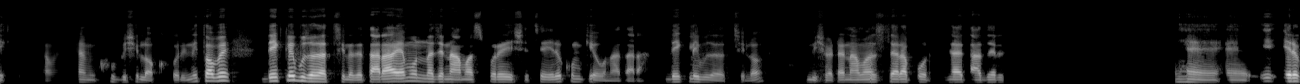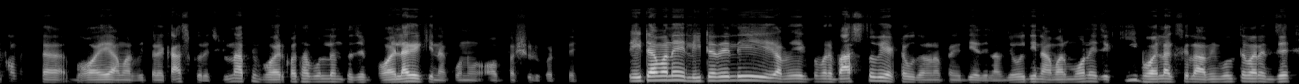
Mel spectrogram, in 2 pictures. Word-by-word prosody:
দেখতাম। -, -, -18 dB, 0.6 s
আমি 105 Hz, -1 st, -15 dB
খুব -, -, -19 dB
বেশি -, -, -9 dB
লক্ষ্য -, -, -9 dB
করিনি। 105 Hz, +7 st, -10 dB
তবে 170 Hz, +2 st, +6 dB, 0.5 s
দেখলে 165 Hz, +4 st, +6 dB
বোঝা 145 Hz, -5 st, +5 dB
যাচ্ছিল 125 Hz, -2 st, 0 dB
যে 110 Hz, -, -3 dB
তারা 120 Hz, +2 st, +7 dB, 0.2 s
এমন 160 Hz, +1 st, -3 dB
না 130 Hz, -, +2 dB
যে 125 Hz, -, +1 dB
নামাজ 115 Hz, 0 st, 0 dB
পড়ে 120 Hz, -1 st, -3 dB
এসেছে। -, -, -12 dB
এরকম 130 Hz, +1 st, -7 dB
কেউ 100 Hz, -, -6 dB
না 90 Hz, -, -7 dB
তারা। -, -, -8 dB, 0.3 s
দেখলেই 125 Hz, +1 st, -4 dB
বোঝা 105 Hz, -3 st, -9 dB
যাচ্ছিলো -, -, -13 dB, 0.6 s
বিষয়টা, 105 Hz, +1 st, -6 dB
নামাজ 115 Hz, +1 st, -2 dB
যারা 120 Hz, 0 st, +3 dB
পড়তে 120 Hz, -2 st, -10 dB
যায় 115 Hz, 0 st, +2 dB
তাদের 110 Hz, +1 st, -3 dB, 1.8 s
হ্যাঁ, 115 Hz, -4 st, -4 dB, 0.2 s
হ্যাঁ, 105 Hz, -1 st, -8 dB, 0.3 s
এ -, -, -4 dB, 0.2 s
এরকম 150 Hz, -2 st, +4 dB
একটা 115 Hz, -, -6 dB, 0.3 s
ভয় 110 Hz, +1 st, 0 dB
আমার 105 Hz, -1 st, -5 dB
ভিতরে 105 Hz, 0 st, -8 dB
কাজ -, -, +2 dB
করেছিল। 100 Hz, +4 st, -13 dB
না, 145 Hz, -, +1 dB
আপনি 150 Hz, -, -15 dB
ভয়ের 115 Hz, 0 st, 0 dB
কথা 130 Hz, 0 st, -3 dB
বললেন 130 Hz, -1 st, -6 dB
তো, -, -, -10 dB
যে 115 Hz, -, -4 dB, 0.2 s
ভয় 115 Hz, +2 st, +4 dB
লাগে 145 Hz, +1 st, +9 dB
কিনা 100 Hz, -1 st, -6 dB
কোন 105 Hz, -1 st, -11 dB, 0.3 s
অভ্যাস -, -, -13 dB
শুরু -, -, -17 dB
করতে? -, -, -18 dB, 0.6 s
এইটা 185 Hz, +3 st, +8 dB
মানে 200 Hz, 0 st, +7 dB, 0.2 s
লিটারেলি 185 Hz, +4 st, +2 dB, 0.3 s
আমি 130 Hz, +1 st, -5 dB
একবারে 130 Hz, +1 st, -5 dB
বাস্তবিক 170 Hz, +4 st, +2 dB
একটা 130 Hz, -, -7 dB
উদাহরণ 105 Hz, -1 st, -7 dB
আপনাকে 105 Hz, -1 st, -13 dB
দিয়ে 110 Hz, -2 st, -5 dB
দিলাম। 100 Hz, -1 st, -9 dB
যে -, -, -9 dB
ঐদিন 130 Hz, +1 st, -4 dB
আমার 115 Hz, +1 st, -2 dB
মনে 140 Hz, +2 st, -2 dB
যে -, -, -3 dB
কি 195 Hz, +2 st, -12 dB
ভয় 130 Hz, 0 st, +4 dB
লাগছিল 135 Hz, 0 st, -1 dB
আমি 125 Hz, +2 st, -8 dB
বলতে 135 Hz, +1 st, -6 dB
পারেন 140 Hz, -2 st, +1 dB
যে 140 Hz, -, +3 dB
125 Hz, 180 wpm, -24 LUFS, 110-140 Hz, 1.8 s, লাগে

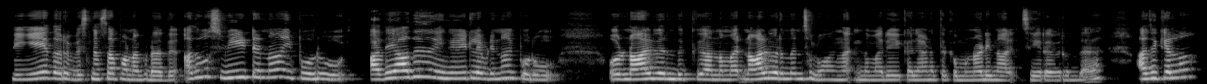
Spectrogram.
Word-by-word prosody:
நீ 230 Hz, -, -2 dB, 0.2 s
ஏன் 290 Hz, -, +5 dB
இத 280 Hz, -, -3 dB
ஒரு 265 Hz, -, -1 dB
பிசினஸா 240 Hz, +3 st, 0 dB
பண்ணக்கூடாது? 210 Hz, -3 st, -1 dB, 0.2 s
அதுவும் 350 Hz, +5 st, -1 dB
ஸ்வீட்ன்னா, 330 Hz, +2 st, 0 dB
இப்போ 285 Hz, -2 st, -5 dB
ஒரு 255 Hz, 0 st, 0 dB, 0.5 s
அதையாவது 320 Hz, +7 st, +5 dB, 0.2 s
எங்க 275 Hz, -1 st, 0 dB
வீட்ல 280 Hz, 0 st, +1 dB
எப்டின்னா, 255 Hz, +3 st, -3 dB
இப்போ 255 Hz, -, -4 dB
ஒரு 220 Hz, -1 st, -5 dB, 0.7 s
ஒரு 240 Hz, 0 st, +3 dB
நாள் 245 Hz, +2 st, +8 dB
விருந்துக்கு 245 Hz, -1 st, +1 dB
அந்த 220 Hz, -1 st, -3 dB
மாரி, 220 Hz, 0 st, -2 dB
நாள் 250 Hz, +4 st, +7 dB
விருந்துனு 260 Hz, -1 st, +1 dB
சொல்லுவாங்க, 215 Hz, -3 st, -5 dB
இந்த 205 Hz, 0 st, -5 dB
மாரி 205 Hz, +1 st, -4 dB, 0.2 s
கல்யாணத்துக்கு 210 Hz, 0 st, -6 dB
முன்னாடி 205 Hz, +1 st, -2 dB
நாள் 195 Hz, -1 st, -4 dB
செய்யுற 195 Hz, -1 st, -5 dB
விருந்த, 195 Hz, 0 st, -8 dB, 0.6 s
அதுக்கெல்லாம் 290 Hz, +6 st, +1 dB
250 Hz, 160 wpm, -22 LUFS, 210-280 Hz, 0.7 s, நாள்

